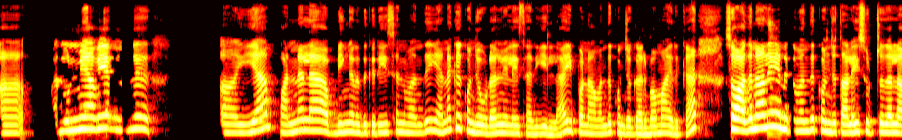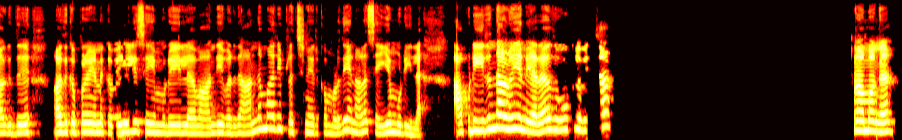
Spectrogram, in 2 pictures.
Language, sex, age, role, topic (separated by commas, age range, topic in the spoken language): Tamil, female, 25-29, guest, பொதுவாக ஊக்கமில்லாத நாள்களை நீங்கள் எப்படிக் கடக்கிறீர்கள்?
